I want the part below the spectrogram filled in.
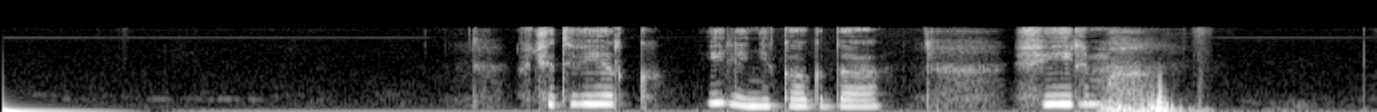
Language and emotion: Russian, sad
